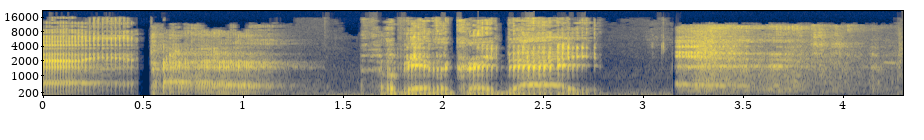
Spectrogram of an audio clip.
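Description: Long, loud, drawn-out voiced belches with a rolling throaty tone: burping.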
